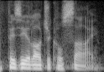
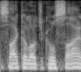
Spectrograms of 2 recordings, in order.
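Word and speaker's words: physiological sigh: easy it's called the physiological Psy a lot of people say it wrong they call it the psychological sign I've seen that online quite a few times it is not it's the physiological side for a very good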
